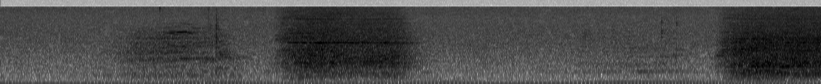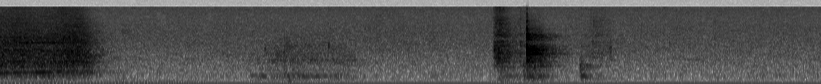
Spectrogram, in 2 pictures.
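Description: Two breathy puffs of air blown by mouth, about a second and a half in and again around four seconds (the longer and louder), pushing the melted encaustic wax across the board. A couple of short clicks follow near the end.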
